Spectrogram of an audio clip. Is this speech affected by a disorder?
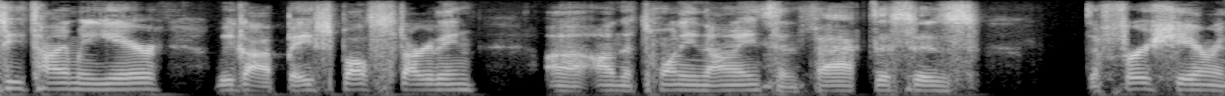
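No.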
